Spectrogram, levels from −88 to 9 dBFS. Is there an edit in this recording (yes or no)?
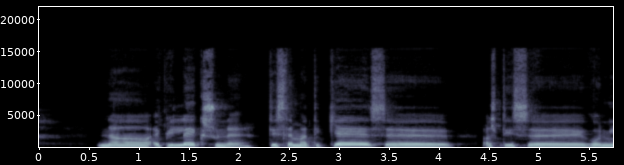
yes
